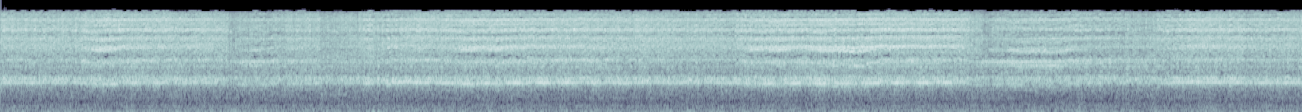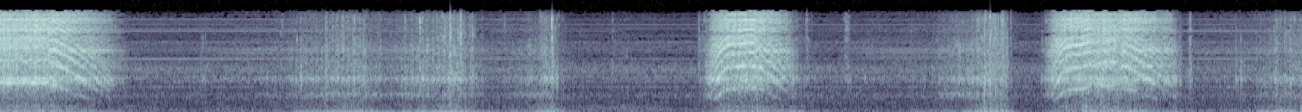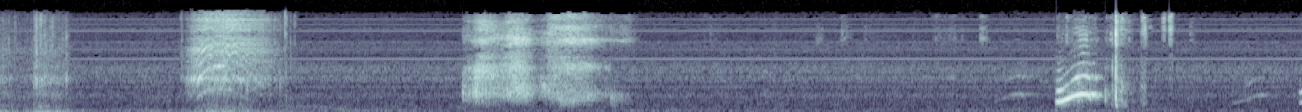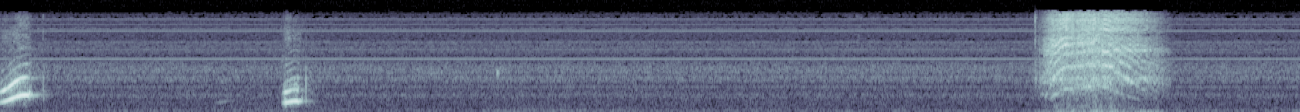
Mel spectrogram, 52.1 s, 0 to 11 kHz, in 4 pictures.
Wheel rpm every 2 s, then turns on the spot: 230, 230, 230, 230, 230, 220, 220, 30, 10, 10, 40, 30, 50, 10, 20, 0, 0, 0, 0, 0, 0, 0, 0, 0, 20, 40.
16-22 24-28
